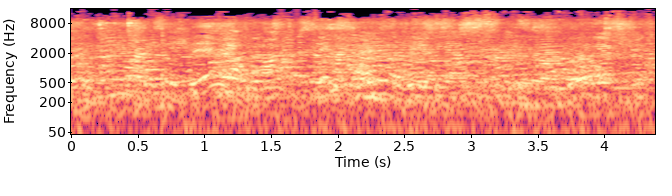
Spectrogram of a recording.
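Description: Indistinct chatter of several people talking at once in a room, no single voice clear.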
